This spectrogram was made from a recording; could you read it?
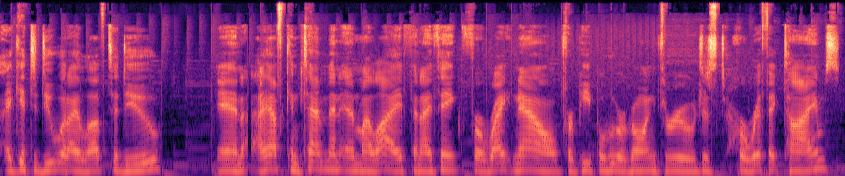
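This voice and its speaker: A man's voice: on the high side, steady tone, normal speed, soft background music. A man in his fifties hosting a podcast, talking earnestly and at length in a conversational interview style. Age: 50s. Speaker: podcast host.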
